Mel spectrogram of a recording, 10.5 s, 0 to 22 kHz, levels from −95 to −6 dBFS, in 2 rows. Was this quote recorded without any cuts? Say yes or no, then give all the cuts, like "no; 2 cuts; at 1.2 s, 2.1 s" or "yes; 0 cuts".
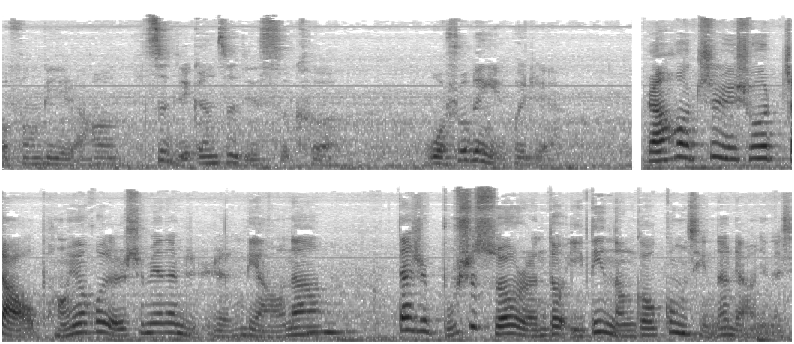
yes; 0 cuts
